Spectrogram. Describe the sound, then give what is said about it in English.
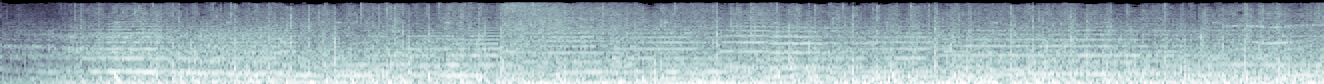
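A herd of mustang horses gallops through the Golden Valley in a dense, continuous thunder of hooves, loud, with rapid overlapping beats and an occasional whinny rising above the rumble, as two cowboys on horseback chase and herd them. “The cowboys wave coiled lassos in the air as they gallop along with the pack.”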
